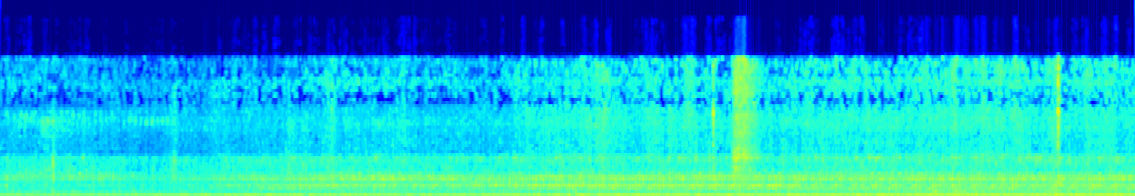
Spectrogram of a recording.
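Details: Truck parked four days in hot Goa would not self-start; jump-started from another truck's battery and now idling clean: steady low diesel rumble with an even beat, no misses or knocks. Battery condition still unknown.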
